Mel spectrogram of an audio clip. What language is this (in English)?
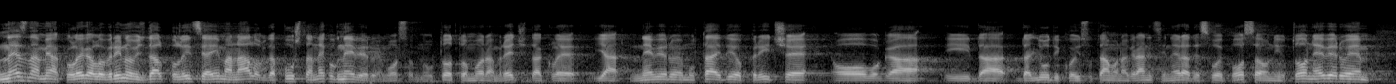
Croatian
